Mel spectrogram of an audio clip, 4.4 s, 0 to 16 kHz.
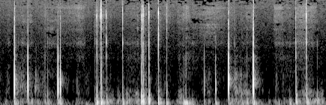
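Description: Gentle fingertip tapping on a fruit box held up close to the microphone, about fifteen light taps in an uneven rhythm. Each tap is a short, dry knock with a soft low thump and a hollow mid tone around 500 Hz that dies away almost instantly.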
